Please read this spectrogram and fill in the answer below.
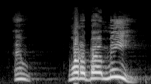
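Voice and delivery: mock very high, very loud, shrill indignant outburst. Retelling a scene where a lover is left behind: imitating an indignant man. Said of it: "he says indignantly".

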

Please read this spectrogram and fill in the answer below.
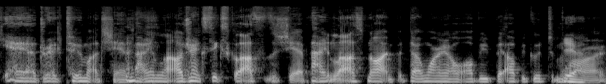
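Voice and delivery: coarse, croaky voice. Retelling what Tiffany told the judges: imitating Tiffany's croaky voice. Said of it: "she's got the croaky voice and she goes".

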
